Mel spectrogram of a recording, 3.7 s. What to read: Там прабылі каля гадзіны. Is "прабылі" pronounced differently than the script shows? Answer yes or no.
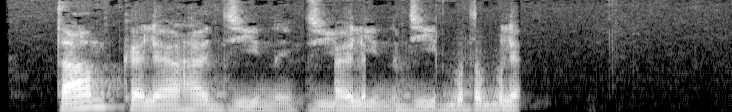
yes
